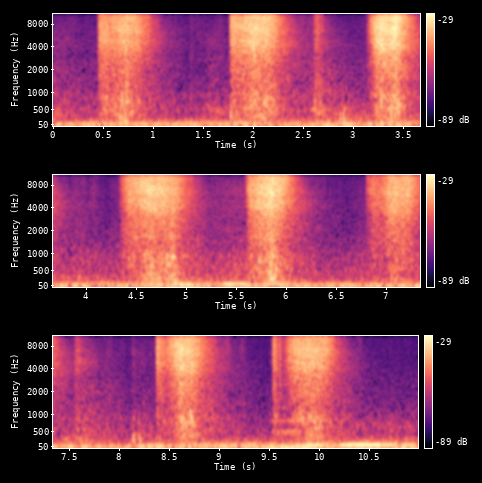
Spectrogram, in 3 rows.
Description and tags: Broom sweeps 1
Broom sweeps recorded with an AKG 414 through Apogee Duet.
sweep, good, sweeping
